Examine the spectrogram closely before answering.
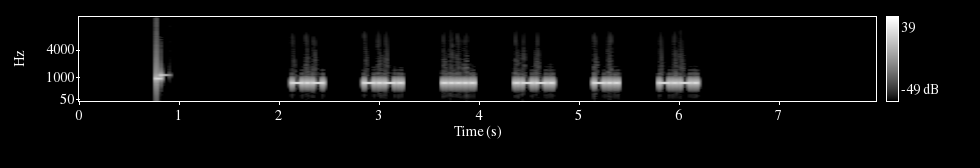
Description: Morse code, heard as a keyed tone, about 36 wpm, spaced as for 16 wpm, 700 Hz. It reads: KC5PDC
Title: USA Call Signs - 6 Characters - 4x Character Spacing - 35wpm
